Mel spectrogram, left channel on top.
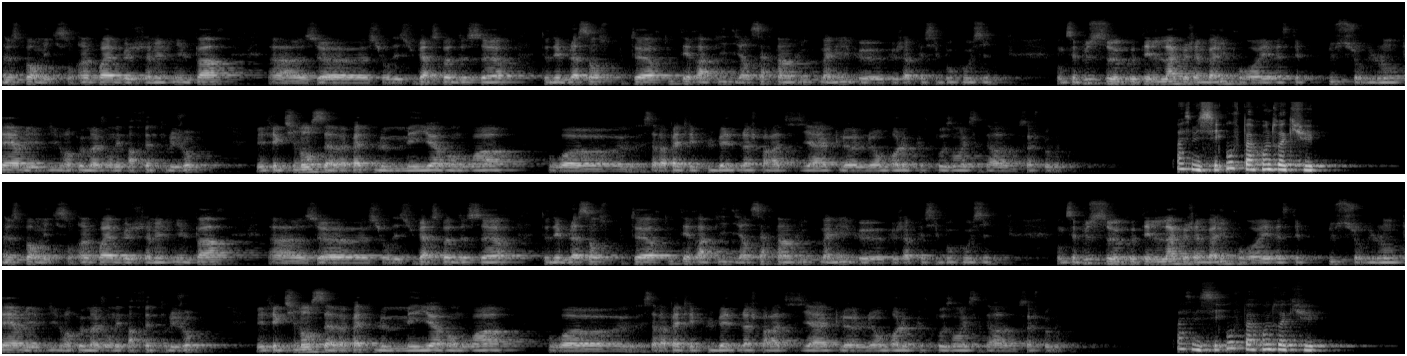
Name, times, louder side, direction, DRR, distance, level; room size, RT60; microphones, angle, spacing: voice 1, 0.0-2.3 2.7-5.1 5.4-9.9 10.2-16.0 16.6-19.1 19.5-24.6, left 1 dB, ahead, 0.6 m, -29 dB
voice 2, 25.8-27.1, left 4 dB, 75° left, 0.4 m, -23 dB
6.2 x 5.1 x 5.6 m
head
